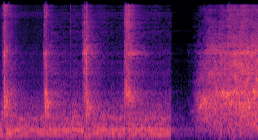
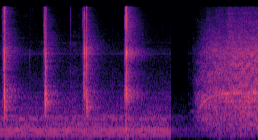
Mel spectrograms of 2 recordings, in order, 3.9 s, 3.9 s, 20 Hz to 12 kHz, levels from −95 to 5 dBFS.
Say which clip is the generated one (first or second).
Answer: first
